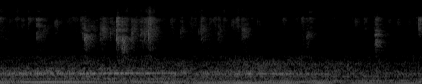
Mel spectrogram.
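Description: Faint handling sounds of pearl beads being threaded onto nylon line with a needle: a few soft scattered clicks over a steady low hum.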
